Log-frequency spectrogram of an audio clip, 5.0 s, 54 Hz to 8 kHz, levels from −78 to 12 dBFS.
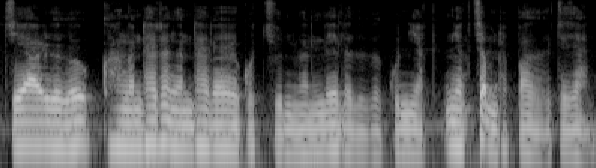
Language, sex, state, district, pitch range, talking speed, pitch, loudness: Wancho, male, Arunachal Pradesh, Longding, 90-105 Hz, 170 wpm, 95 Hz, -17 LUFS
